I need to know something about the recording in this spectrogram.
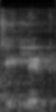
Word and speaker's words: chelate: कीलेट ligand, इसको बच्चों चीलेट भी बोला जाता है, चीलेट या कीलेट भी बोल सकते हैं, है ना।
